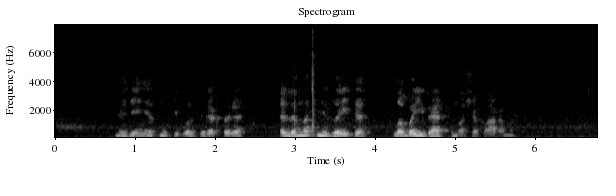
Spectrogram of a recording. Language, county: Lithuanian, Kaunas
